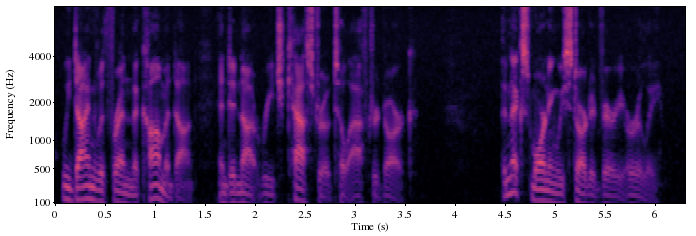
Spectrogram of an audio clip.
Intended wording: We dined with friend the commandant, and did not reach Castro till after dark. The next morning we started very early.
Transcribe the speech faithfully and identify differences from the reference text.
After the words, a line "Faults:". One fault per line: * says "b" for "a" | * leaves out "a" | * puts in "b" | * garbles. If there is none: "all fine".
We dined with friend the commandant, and did not reach Castro till after dark. The next morning we started very early.
Faults:
all fine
